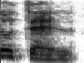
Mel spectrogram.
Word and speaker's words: hôtel: Je suis restée dans un hôtel. Hôtel, we don't pronounce the H.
